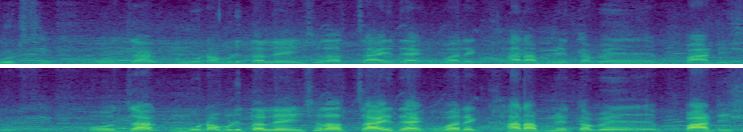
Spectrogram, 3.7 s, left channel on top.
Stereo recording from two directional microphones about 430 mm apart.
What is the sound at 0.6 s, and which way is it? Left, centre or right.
A man's voice, right.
